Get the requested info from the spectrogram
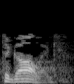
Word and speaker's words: Tagalog: It's T-A-G-L-A-G. Now, my natural tendency is to pronounce that Taglag. But no, it's Tagalog.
